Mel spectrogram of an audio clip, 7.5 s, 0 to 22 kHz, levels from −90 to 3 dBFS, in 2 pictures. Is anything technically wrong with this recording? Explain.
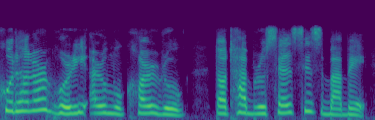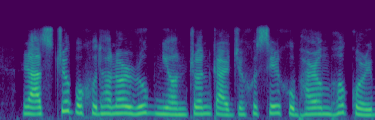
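Yes. Opus voice compression affects the speech from start to finish. The coder is running in its SILK linear-prediction mode at a wideband setting, so the band stops near 8.4 kHz and nothing is heard above it. The excitation is coded coarsely, which fits a rate around 12 kbps. The result is plainly audible: the speech sounds muffled and slightly hoarse, with a faint robotic edge.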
